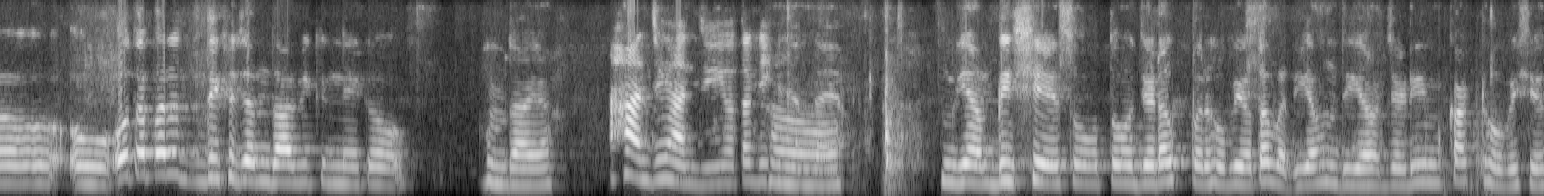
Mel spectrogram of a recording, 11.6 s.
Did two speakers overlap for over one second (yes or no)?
no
